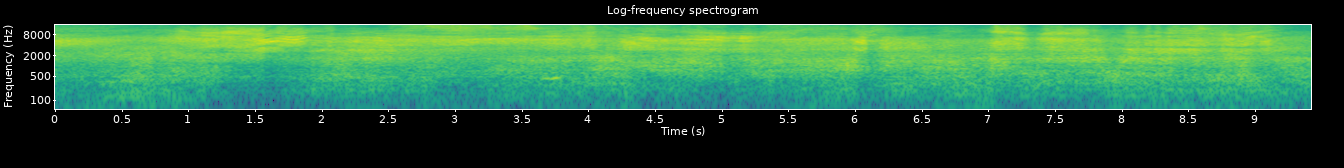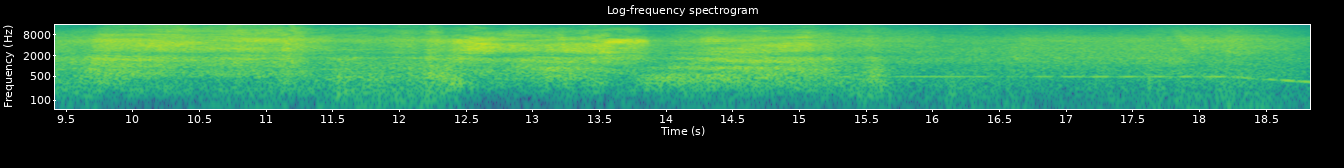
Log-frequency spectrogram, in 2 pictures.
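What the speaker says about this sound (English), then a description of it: "let's do the same thing with the blow car dryer at maximum power." A Blow car dryer running at maximum power, blasting air over a car's panels and into cracks, a loud steady hiss and roar that shifts as the nozzle moves.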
